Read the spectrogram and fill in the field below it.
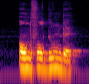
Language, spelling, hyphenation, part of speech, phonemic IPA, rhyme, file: Dutch, onvoldoende, on‧vol‧doen‧de, adjective / noun, /ˌɔn.vɔlˈdun.də/, -undə, Nl-onvoldoende.ogg
- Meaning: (adjective) 1. insufficient, not enough 2. failing (of marks, grading); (noun) failing grade; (adjective) inflection of onvoldoend: masculine/feminine singular attributive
